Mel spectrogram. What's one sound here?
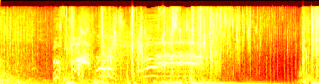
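Flesh squelches and tears wetly.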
